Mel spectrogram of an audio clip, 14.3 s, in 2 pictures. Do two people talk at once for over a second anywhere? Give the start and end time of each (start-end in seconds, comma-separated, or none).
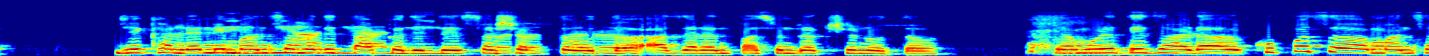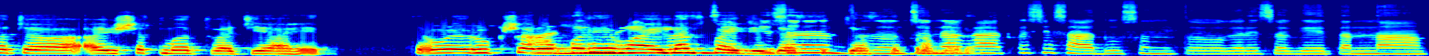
1.1-3.0, 9.9-12.3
